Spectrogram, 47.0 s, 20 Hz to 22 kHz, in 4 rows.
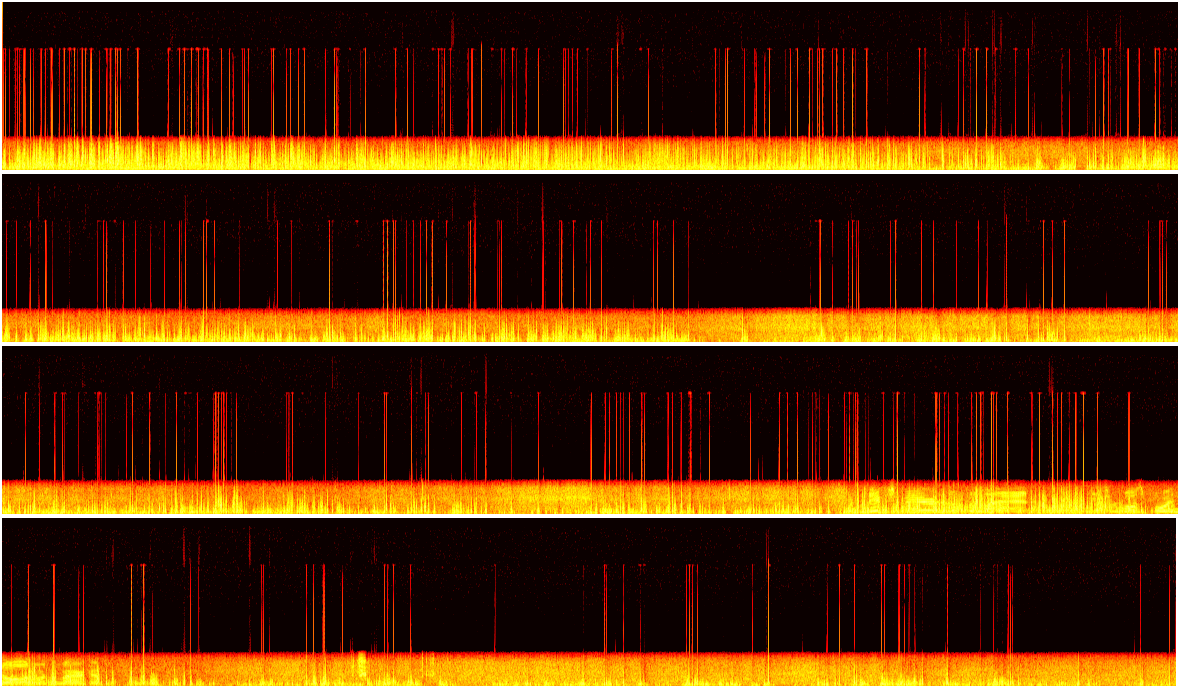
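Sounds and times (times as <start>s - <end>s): wind buffeting microphone: 0.0s - 47.0s.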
